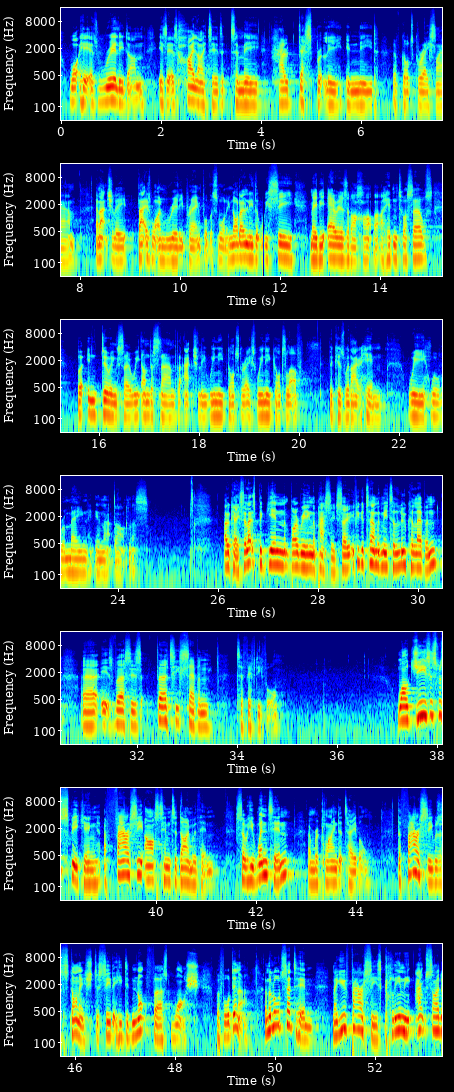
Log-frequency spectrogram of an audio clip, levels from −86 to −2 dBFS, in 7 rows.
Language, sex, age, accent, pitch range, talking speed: English, male, 30-49, British, 110-140 Hz, 160 wpm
